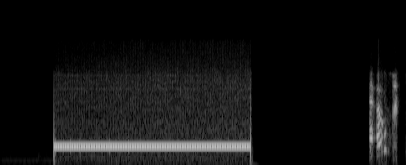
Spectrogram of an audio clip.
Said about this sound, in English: do you have it ready to go? Yeah, it's dialing now. Here we go.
